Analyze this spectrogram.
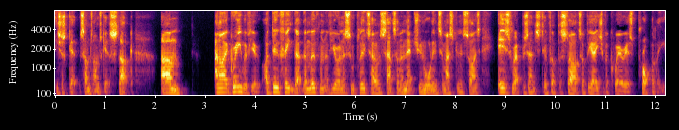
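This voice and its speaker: In a quiet background, a man with an unremarkable speaking voice talks at a fairly quick pace in a medium pitch with ordinary pitch variation. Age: 60s. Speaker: astrologer. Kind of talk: Q&A after online lecture.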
